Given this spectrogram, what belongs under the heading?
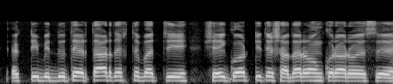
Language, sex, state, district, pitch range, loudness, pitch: Bengali, male, Assam, Hailakandi, 175-185 Hz, -14 LUFS, 180 Hz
